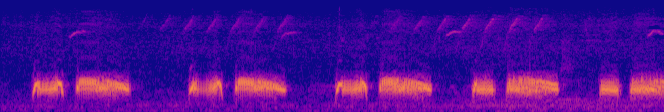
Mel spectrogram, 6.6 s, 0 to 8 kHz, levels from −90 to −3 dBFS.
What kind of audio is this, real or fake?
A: real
